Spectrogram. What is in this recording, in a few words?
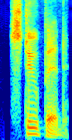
"stupid", American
